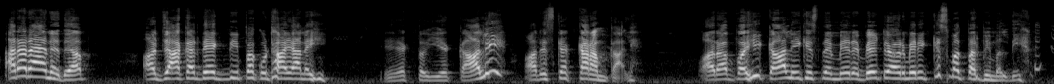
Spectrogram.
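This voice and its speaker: Bright scolding mother-in-law, cartoon story, woman doing the voice, high-pitched, taunting. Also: animated, unhurried, exaggerated voice. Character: harsh scornful middle-aged mother-in-law.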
